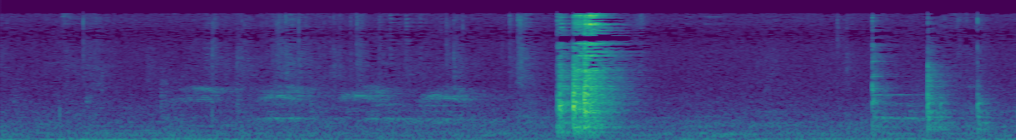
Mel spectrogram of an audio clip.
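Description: A small steel bowl being handled over a plate as sev is sprinkled by hand, with a few short clinks of the steel near the end. About four seconds in comes a single loud, harsh sound lasting about half a second.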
